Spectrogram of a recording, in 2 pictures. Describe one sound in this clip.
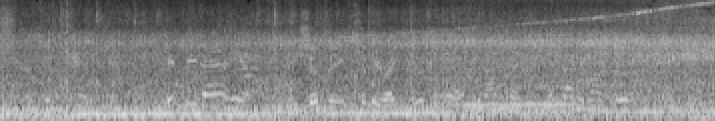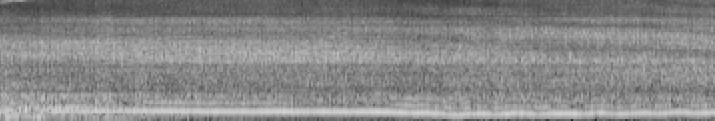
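A tractor's engine roars loudly and steadily, its pitch wavering near the end.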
